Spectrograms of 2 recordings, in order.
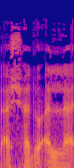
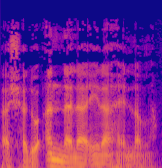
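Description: First: أن لا said as "allaa"; merged nun. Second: أن said as "anna" before لا; unmerged nun. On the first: Sheikh starting the correct form, merged nun. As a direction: melt the n of أن into لا. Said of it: "إدغام النون". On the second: Sheikh imitating muezzins' slip in the shahada, unmerged nun. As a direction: sound the n of أن fully, apart from لا. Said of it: "يترك إدغام النون". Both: Shown as a demonstration.

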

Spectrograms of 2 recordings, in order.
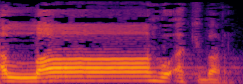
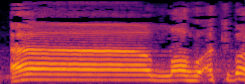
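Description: First: Slow higher chant, "الله" held on the "لا"; long sustained "لا" in "الله أكبر"; correct long vowel. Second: Very long high "آ" opening "الله أكبر"; chanted "الله" stretched at its start; mistaken first-vowel lengthening. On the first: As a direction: stretch the middle of "الله", keep "أكبر" short. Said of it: "المد يكون في". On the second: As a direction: hold the first vowel of "الله", then hurry the rest. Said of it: "هذا خطأ". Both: Shown as a demonstration.

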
